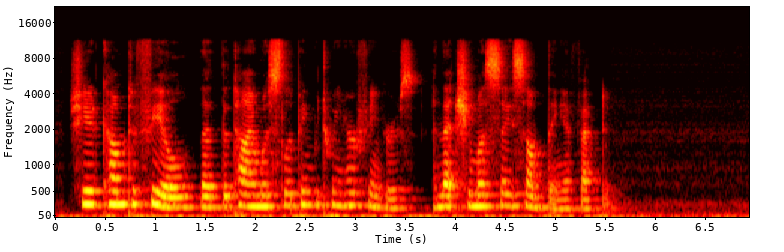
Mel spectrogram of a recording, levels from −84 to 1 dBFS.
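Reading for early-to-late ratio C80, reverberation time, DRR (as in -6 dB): 21.5 dB, 0.40 s, 3.5 dB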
